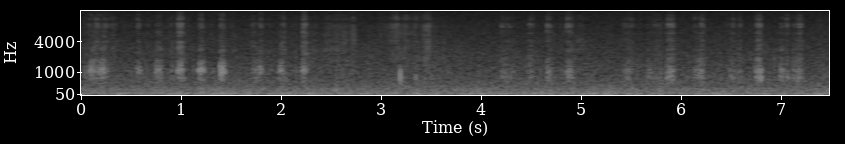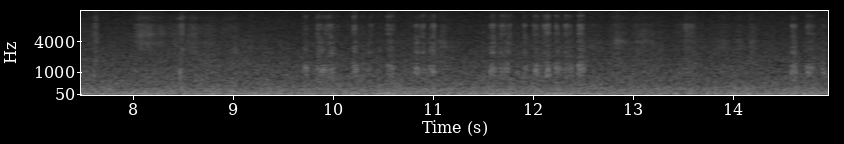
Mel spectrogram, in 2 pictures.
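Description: A yellow wooden pencil writes text on the page of an open lined paper notebook, its graphite tip scratching across the paper while the other hand rests on the page. Quiet, continuous scratchy strokes come in bright, irregular bursts over a steady low hum. The scratching runs through the whole clip.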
